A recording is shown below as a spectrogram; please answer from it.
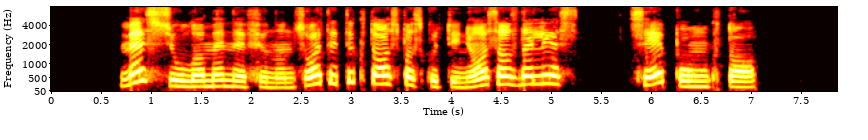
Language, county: Lithuanian, Utena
